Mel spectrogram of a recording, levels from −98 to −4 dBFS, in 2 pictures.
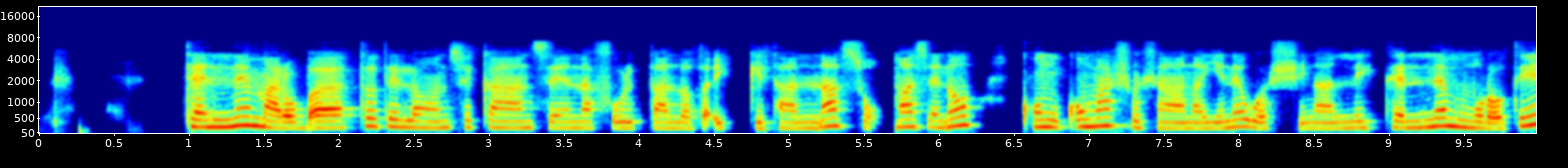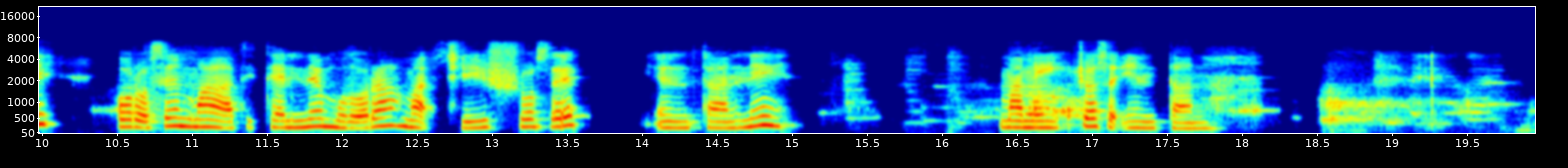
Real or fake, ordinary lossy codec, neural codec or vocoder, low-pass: fake; MP3, 48 kbps; codec, 16 kHz, 0.9 kbps, LongCat-Audio-Codec; 7.2 kHz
